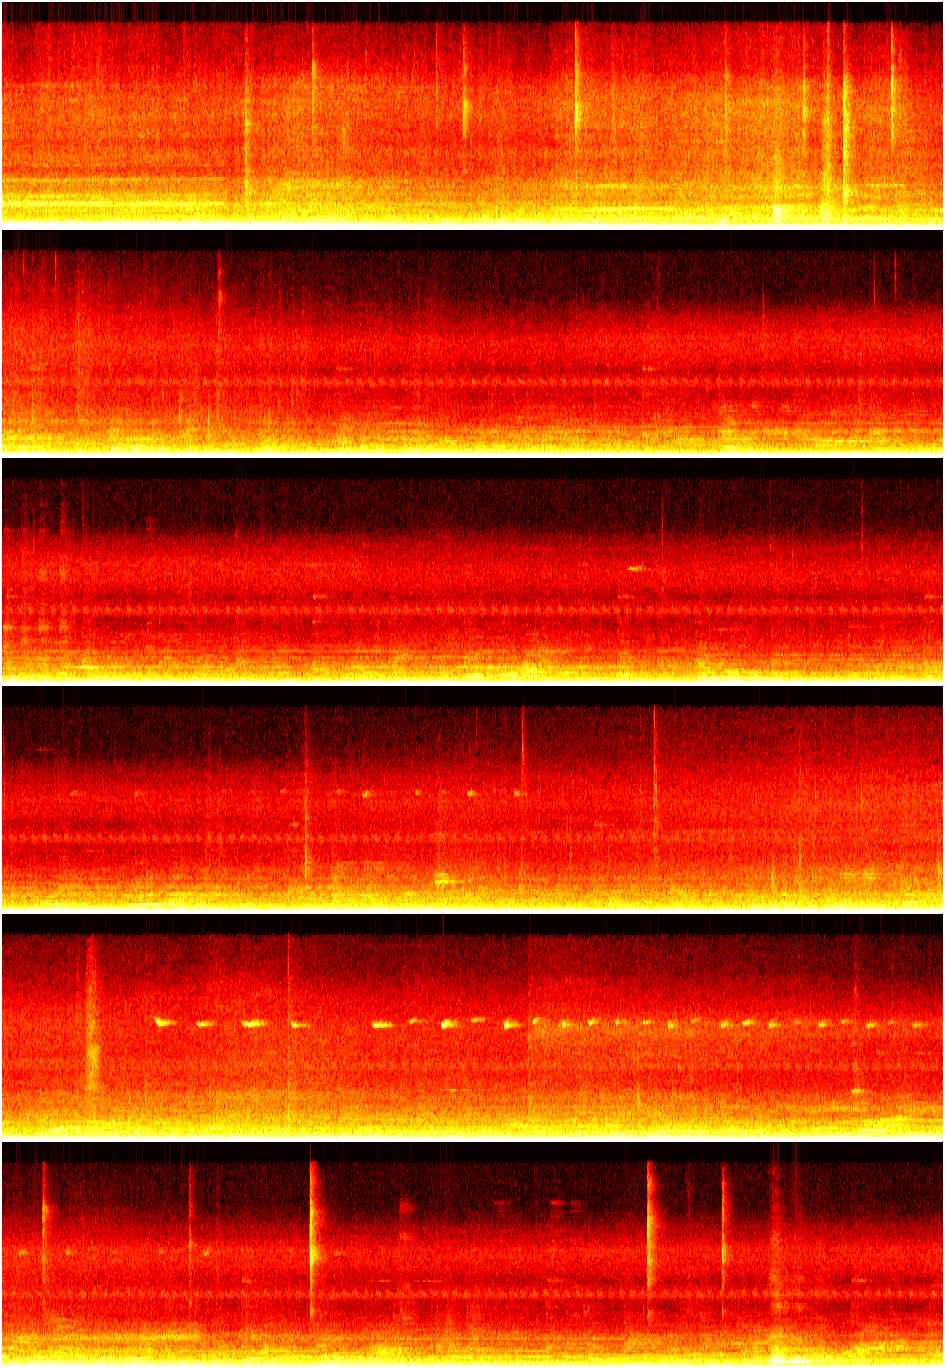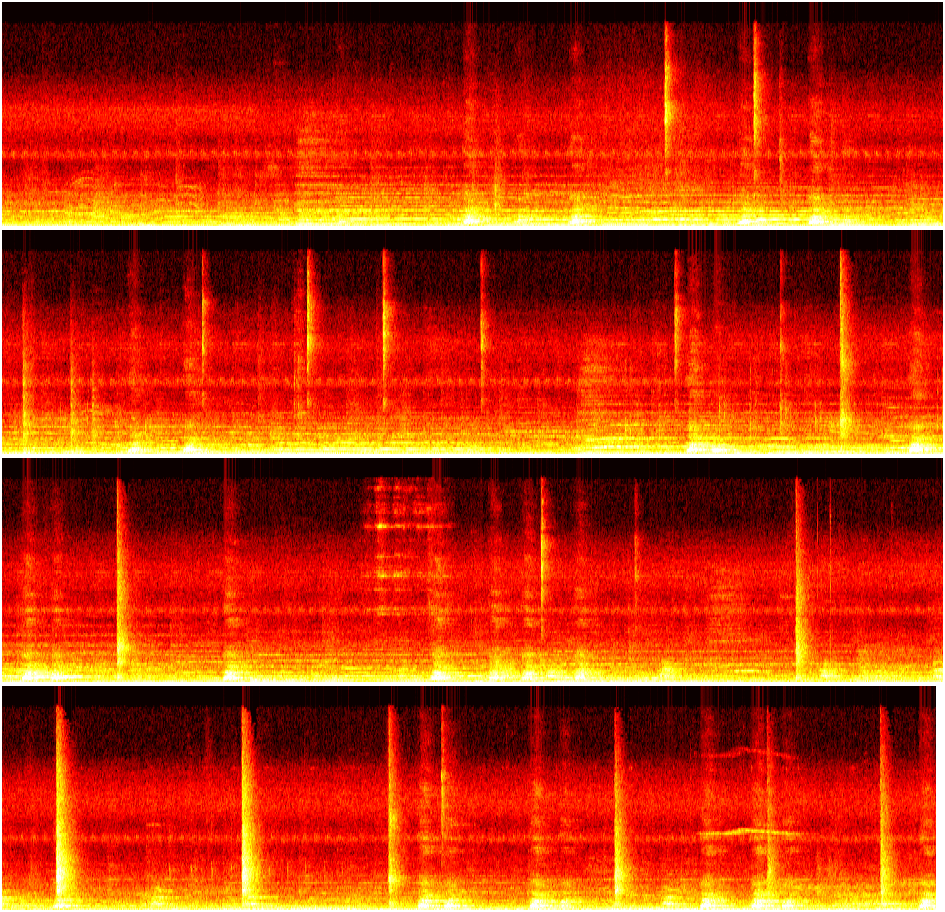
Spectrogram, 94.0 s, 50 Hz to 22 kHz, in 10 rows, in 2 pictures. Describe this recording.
There is a home-karaoke party in the neighbourhood. People pass by by walking, in tricycles and in cars by the balcony from where I captured these sounds on a sunday evening. WLD 2016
